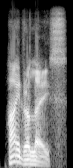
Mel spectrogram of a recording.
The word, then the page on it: hydrolase: British English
